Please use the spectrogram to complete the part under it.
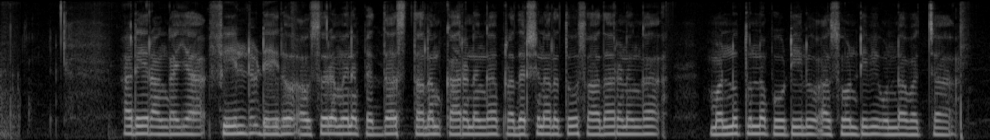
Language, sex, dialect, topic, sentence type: Telugu, male, Telangana, agriculture, statement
